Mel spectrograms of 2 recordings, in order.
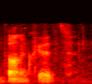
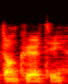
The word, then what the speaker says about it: Don Quixote: the name donald quit i might be pronouncing that wrong maybe embarrassing wouldn't it well the first thing that came out is pronunciation then see how much i butchered this all right it's don quixote okay there it is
